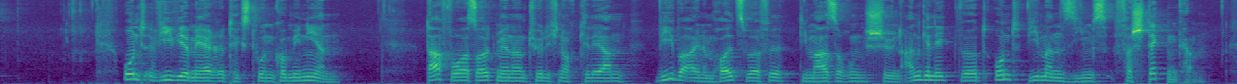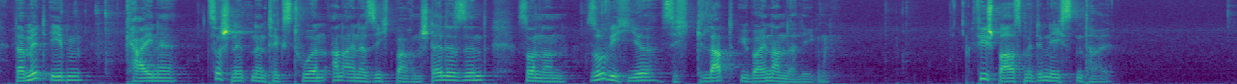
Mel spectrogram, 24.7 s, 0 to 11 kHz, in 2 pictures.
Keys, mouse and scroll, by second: 0.2 shift+middle click, 13.8 ctrl+middle click, 16.0 shift+middle click, 17.8 ctrl+middle click, 18.5 shift+middle click, 20.6 ctrl+middle click, 21.4 middle click.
